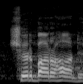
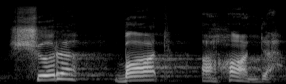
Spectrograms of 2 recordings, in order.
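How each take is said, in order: First: It is said very fast. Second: It is said at a normal speed.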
